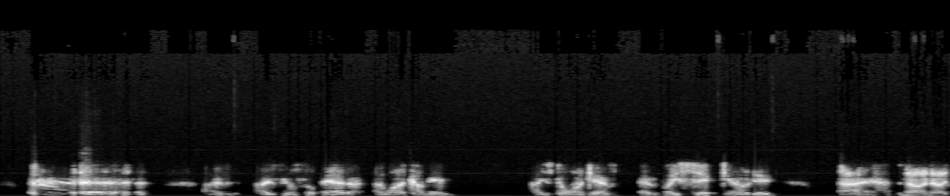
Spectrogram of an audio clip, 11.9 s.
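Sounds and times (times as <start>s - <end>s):
short faint whine: 0.0s - 11.8s
loud raspy hacking cough: 0.4s - 1.8s
speech: 0.9s - 1.9s, 2.6s - 5.7s, 6.7s - 9.8s, 10.5s - 11.8s.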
